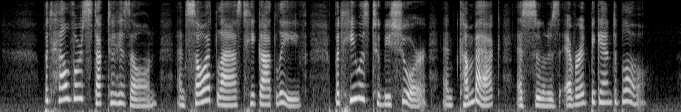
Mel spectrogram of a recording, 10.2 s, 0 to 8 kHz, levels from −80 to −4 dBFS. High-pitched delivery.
Yes: high, 235 Hz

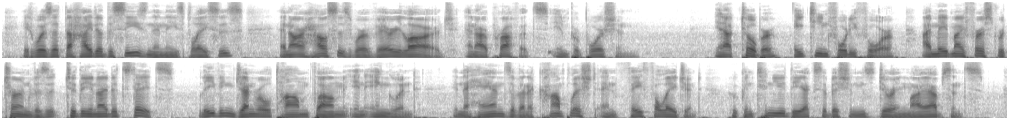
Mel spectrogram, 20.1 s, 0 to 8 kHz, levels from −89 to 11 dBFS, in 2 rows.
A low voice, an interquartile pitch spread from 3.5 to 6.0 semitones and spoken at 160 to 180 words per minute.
Yes: low, 105 Hz; average, 4.5 semitones; average, 170 wpm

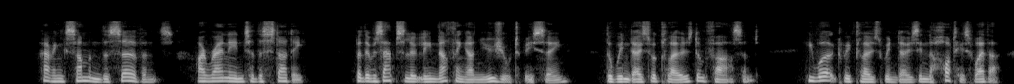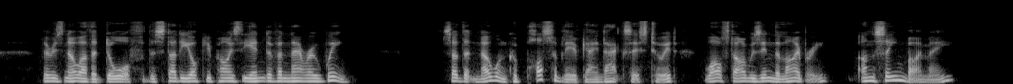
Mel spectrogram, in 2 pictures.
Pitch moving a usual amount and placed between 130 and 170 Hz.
Yes: average, 3.3 semitones; medium, 140 Hz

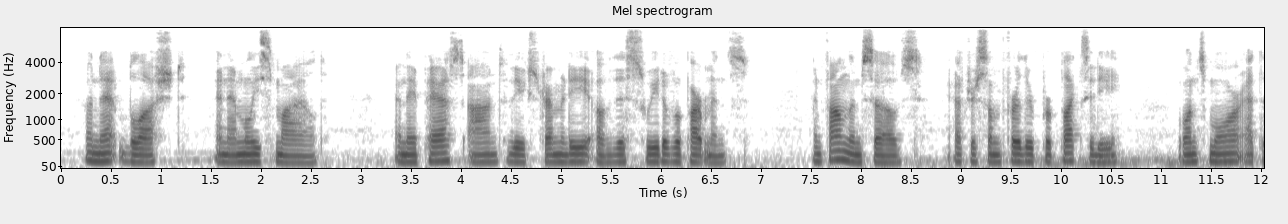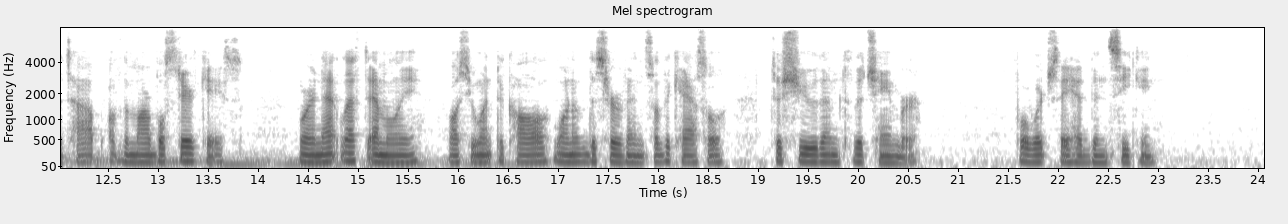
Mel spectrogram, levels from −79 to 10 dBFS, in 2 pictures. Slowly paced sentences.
No: average, 150 wpm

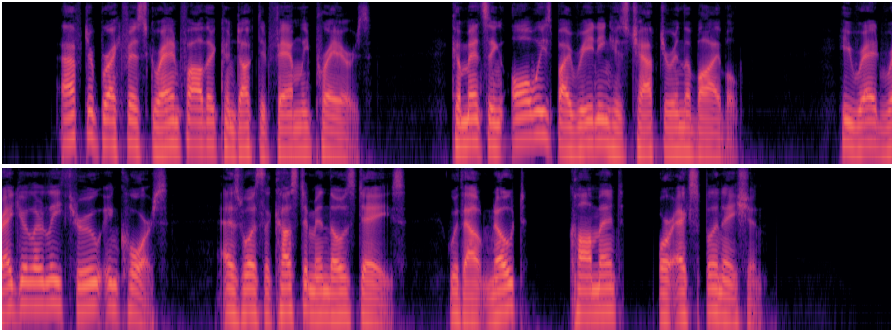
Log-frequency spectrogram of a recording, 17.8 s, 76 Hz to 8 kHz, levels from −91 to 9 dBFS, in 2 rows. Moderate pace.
No: slow, 110 wpm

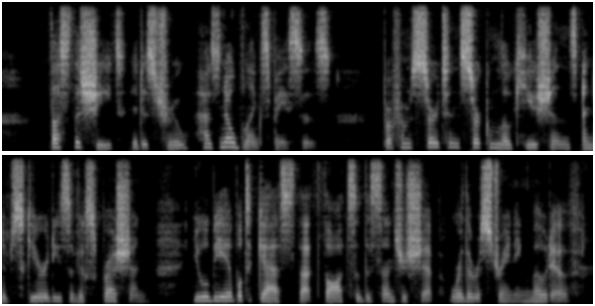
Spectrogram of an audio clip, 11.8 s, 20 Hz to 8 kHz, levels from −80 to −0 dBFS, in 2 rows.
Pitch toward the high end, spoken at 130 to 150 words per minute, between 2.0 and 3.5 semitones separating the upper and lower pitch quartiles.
No: high, 195 Hz; average, 165 wpm; average, 2.8 semitones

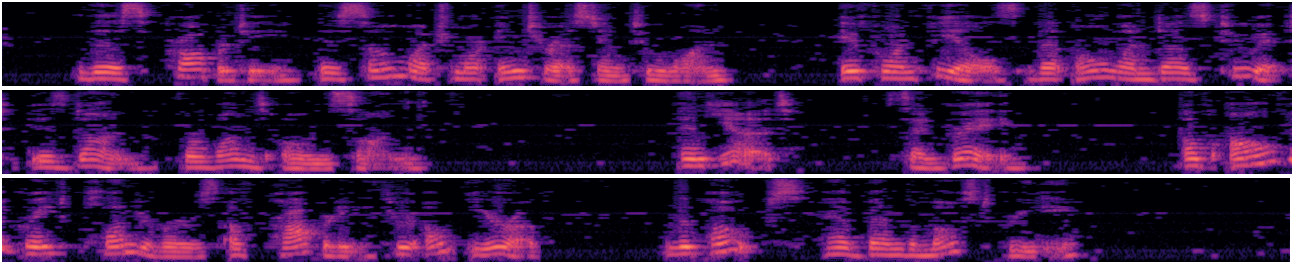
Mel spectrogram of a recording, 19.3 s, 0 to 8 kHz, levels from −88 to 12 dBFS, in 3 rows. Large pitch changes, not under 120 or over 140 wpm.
Yes: wide, 6.5 semitones; slow, 135 wpm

